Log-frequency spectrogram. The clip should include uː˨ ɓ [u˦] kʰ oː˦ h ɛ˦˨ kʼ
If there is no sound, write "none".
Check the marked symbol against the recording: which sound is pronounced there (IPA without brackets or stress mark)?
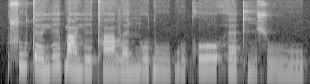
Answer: u˨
